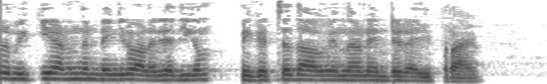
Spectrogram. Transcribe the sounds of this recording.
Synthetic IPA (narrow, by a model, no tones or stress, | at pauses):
rɐmikʲːuɣɐjaːɳenːuɳɖe̞ŋɡilʋɐɭɐɾe̞ɐd̪ʱiɣɐmːiɣɐt͡ɕːɐðaːʋume̞nːaːɳɨe̞ndeo̞ɾuɐbʱipra̰ːjɐm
